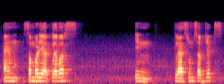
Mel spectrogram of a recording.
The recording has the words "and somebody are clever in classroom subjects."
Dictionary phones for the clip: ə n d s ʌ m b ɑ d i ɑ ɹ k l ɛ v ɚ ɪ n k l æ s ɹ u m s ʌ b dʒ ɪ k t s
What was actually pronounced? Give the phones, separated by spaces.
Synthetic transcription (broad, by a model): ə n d s ʌ m b ɑ d i ɑ ɹ k l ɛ v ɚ ɪ n k l æ s ɹ u m s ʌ b dʒ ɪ k t s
